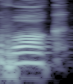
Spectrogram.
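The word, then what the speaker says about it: walk: पढ़ना है ड देखिए डब्लू ए एल के इसे पढ़ते हैं वॉक इसमें एल हमारा साइलेंट रहता है वॉग वॉग वॉड का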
